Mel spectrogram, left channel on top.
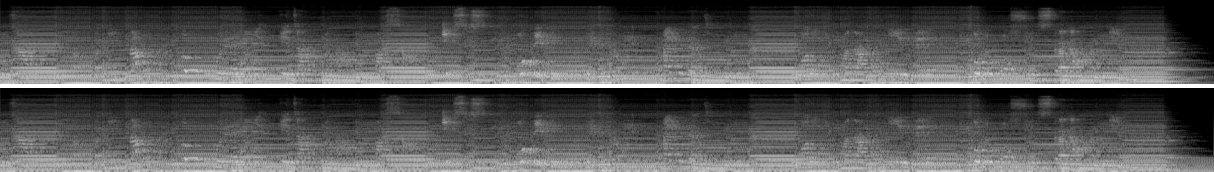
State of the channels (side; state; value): right; noise; hum, 9 dB below the sound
